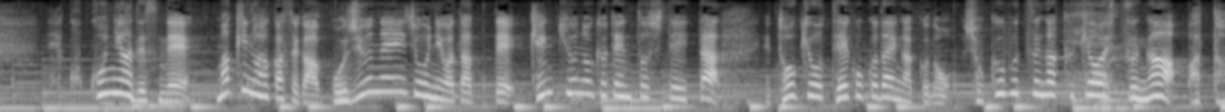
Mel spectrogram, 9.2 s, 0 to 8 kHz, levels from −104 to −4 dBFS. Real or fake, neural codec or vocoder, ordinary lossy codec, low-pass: real; none; none; none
